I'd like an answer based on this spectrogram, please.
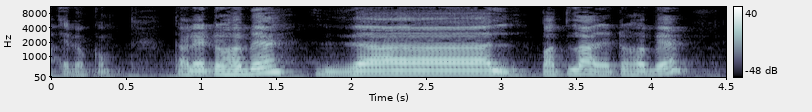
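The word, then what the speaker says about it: ذال: শুদ্ধ করতে পারবেন না জাল উচ্চারণ করতে হবে জিহ্বার আগা সামনের উপরে দুই দাঁতের আগার সঙ্গে লাগিয়ে পাতলা করে জাল আর যা উচ্চারণ করতে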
